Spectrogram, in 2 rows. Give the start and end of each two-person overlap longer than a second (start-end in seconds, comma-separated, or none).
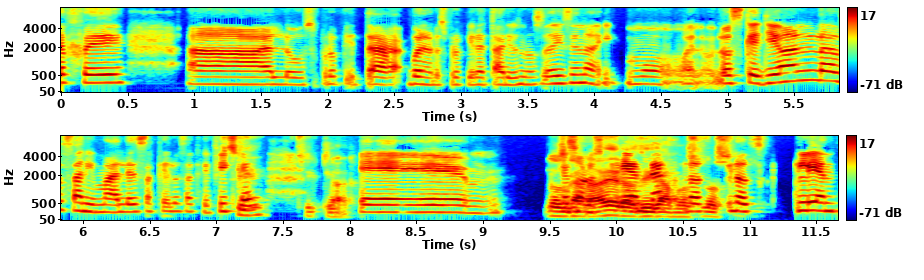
9.5-10.9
